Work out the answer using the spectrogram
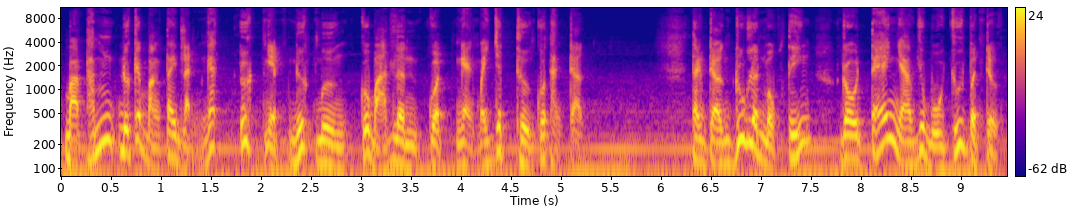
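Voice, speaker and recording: A man's voice: mid-range voice, very animated, quick pace, music in the background. A man telling a ghost story in a dramatic way.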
